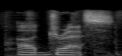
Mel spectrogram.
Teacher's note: the verb address has the the stress on the second syllable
